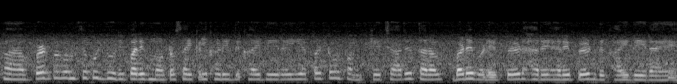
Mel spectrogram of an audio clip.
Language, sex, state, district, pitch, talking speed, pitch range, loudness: Hindi, female, Uttar Pradesh, Jyotiba Phule Nagar, 235 Hz, 255 wpm, 230-255 Hz, -22 LUFS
